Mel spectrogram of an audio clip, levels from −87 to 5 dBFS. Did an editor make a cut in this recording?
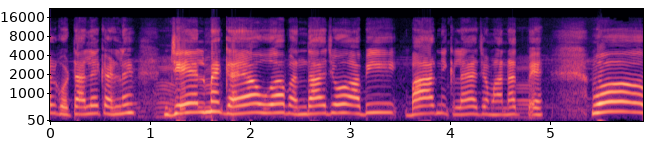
no; 0 cuts

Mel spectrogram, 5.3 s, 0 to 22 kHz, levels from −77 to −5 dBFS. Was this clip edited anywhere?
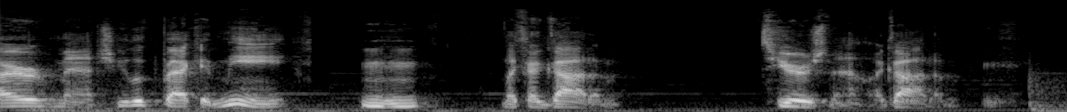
no; 0 cuts

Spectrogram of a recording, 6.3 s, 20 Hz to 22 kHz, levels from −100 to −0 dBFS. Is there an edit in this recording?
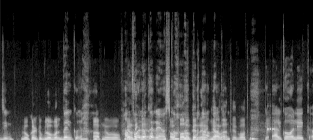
yes; 1 cut; at 5.3 s

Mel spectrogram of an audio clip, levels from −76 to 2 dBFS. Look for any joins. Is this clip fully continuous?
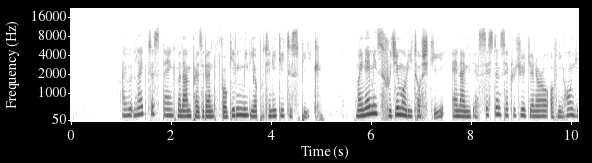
yes; 0 cuts

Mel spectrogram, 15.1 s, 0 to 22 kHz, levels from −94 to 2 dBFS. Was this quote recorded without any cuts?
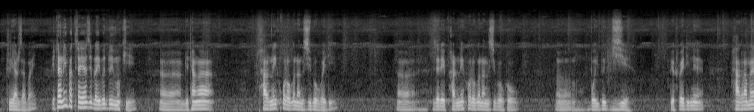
no; 1 cut; at 1.1 s

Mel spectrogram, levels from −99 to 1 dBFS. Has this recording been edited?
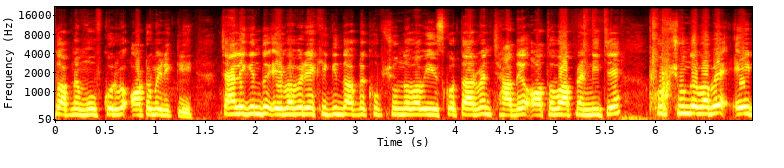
no; 0 cuts

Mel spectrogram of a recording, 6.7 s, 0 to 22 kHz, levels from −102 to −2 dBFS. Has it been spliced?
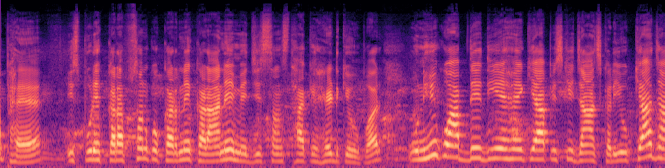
no; 0 cuts

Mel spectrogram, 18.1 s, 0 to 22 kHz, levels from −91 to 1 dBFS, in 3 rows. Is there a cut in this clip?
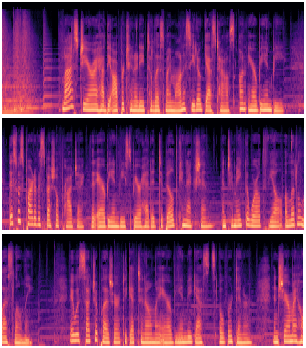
yes; 1 cut; at 1.0 s

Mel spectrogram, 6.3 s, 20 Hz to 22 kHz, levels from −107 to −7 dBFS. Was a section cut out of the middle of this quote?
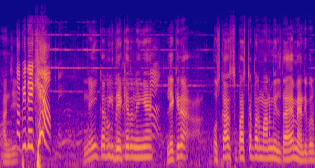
no; 0 cuts

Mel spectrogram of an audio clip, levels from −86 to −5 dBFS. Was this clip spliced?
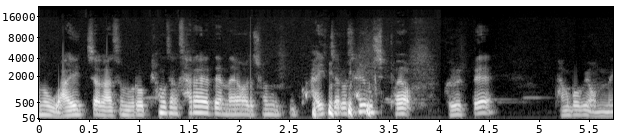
no; 0 cuts

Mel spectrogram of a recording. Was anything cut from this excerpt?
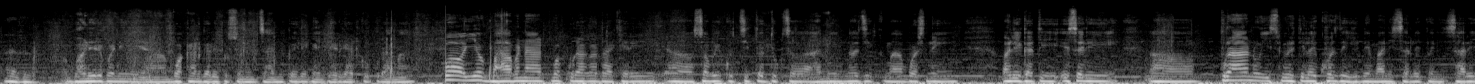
yes; 1 cut; at 4.4 s

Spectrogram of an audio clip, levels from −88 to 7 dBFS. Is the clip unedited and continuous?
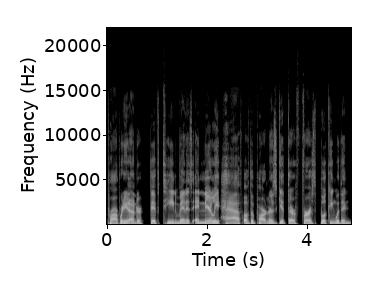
no; 1 cut; at 2.3 s

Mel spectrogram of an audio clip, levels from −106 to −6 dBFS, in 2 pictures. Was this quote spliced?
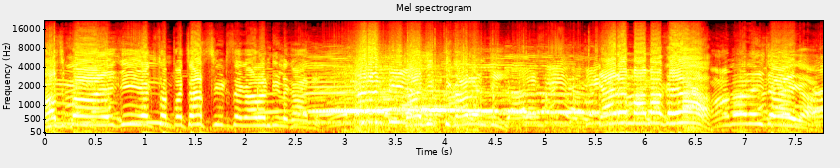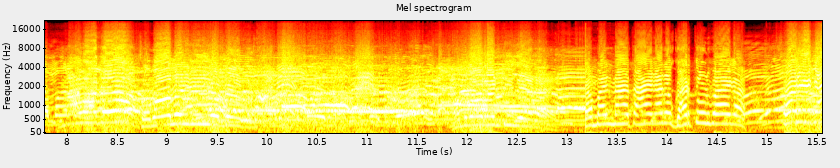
yes; 1 cut; at 13.2 s

